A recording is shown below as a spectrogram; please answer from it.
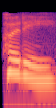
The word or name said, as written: hoody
